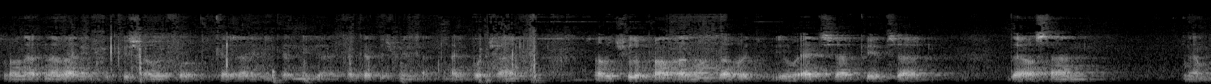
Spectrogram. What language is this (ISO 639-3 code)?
hun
